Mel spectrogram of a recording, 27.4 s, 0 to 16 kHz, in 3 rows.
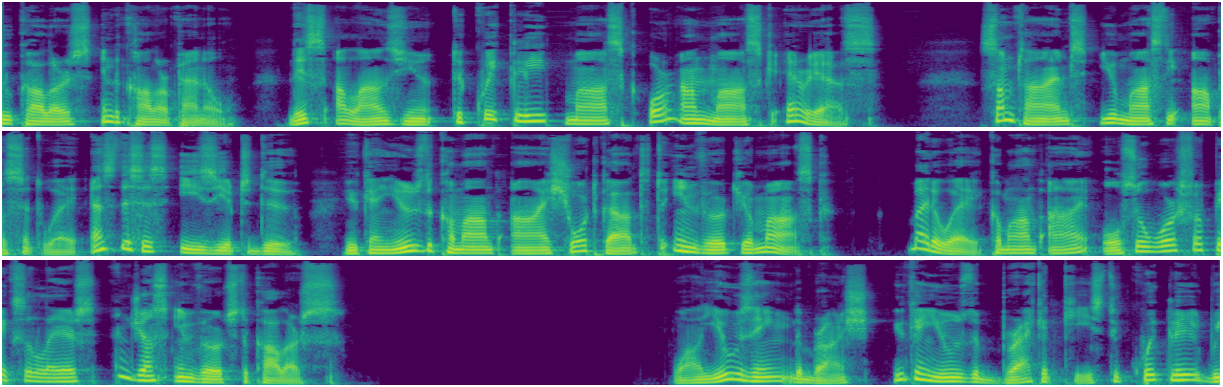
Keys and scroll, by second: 0.4 x, 16.5 super+i, 23.2 super+i, 27.1 [.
